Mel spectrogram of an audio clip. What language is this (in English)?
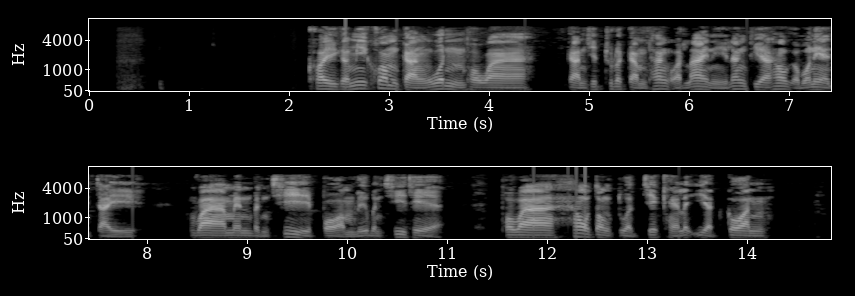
Thai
